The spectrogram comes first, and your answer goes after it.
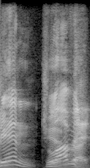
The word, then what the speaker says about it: Gin: JT Gin pitched, but it's spelled G I N. Jin.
